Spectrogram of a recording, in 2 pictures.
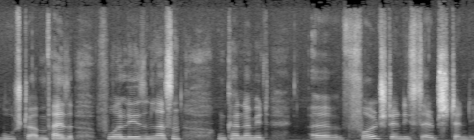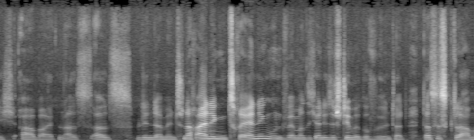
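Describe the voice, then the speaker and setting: Woman in her 40s being interviewed, mellow voice, explains stuff. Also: mid-range voice.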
